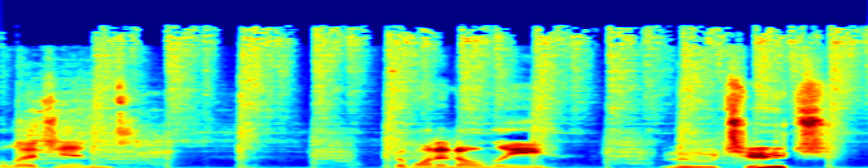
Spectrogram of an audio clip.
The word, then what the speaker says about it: Lucic: And that's how I say his name every single time he has the puck on the ice. And hopefully now you guys will as well. I don't just say Lou. I say Lou Cheech.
